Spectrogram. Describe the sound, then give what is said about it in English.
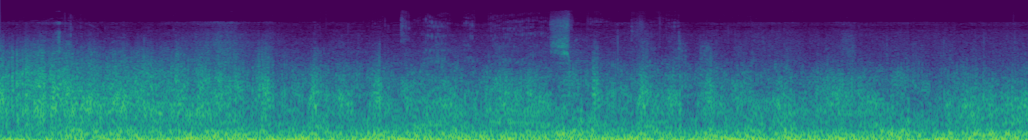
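Bomb explosions: loud, continuous rumbling blasts with overlapping bursts that merge into one heavy roar, holding at a constant, intense level without any quiet gap. “Bombs!”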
